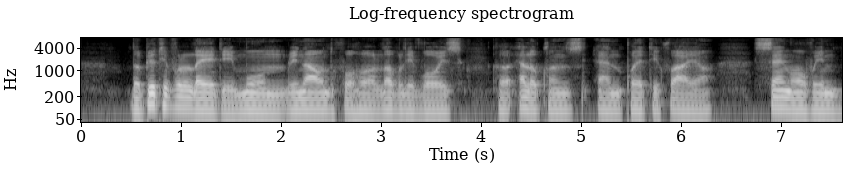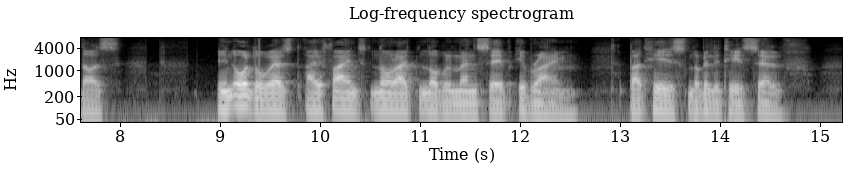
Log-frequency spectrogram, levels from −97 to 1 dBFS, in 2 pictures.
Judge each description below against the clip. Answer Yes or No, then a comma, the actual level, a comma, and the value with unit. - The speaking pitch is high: No, very low, 80 Hz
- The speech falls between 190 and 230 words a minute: No, average, 140 wpm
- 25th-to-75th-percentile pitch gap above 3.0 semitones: No, narrow, 2.6 semitones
